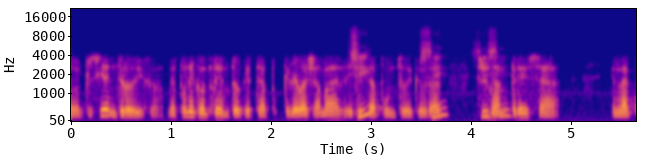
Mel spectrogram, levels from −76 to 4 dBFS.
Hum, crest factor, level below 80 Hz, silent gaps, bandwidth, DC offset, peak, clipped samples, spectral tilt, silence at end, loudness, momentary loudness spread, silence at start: none; 18 dB; -66 dBFS; none; 11 kHz; under 0.1%; -4 dBFS; under 0.1%; -6 dB/octave; 0.05 s; -22 LUFS; 8 LU; 0 s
